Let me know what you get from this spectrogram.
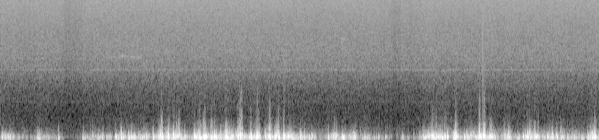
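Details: Low, muffled rumbling and thumping handling noise fills the recording, with no animal calls audible.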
